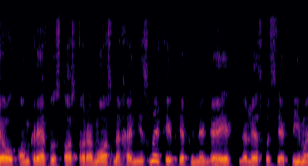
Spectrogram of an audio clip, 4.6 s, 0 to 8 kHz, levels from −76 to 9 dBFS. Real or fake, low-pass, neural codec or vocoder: fake; 7.2 kHz; codec, 16 kHz, 4.8 kbps, FACodec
